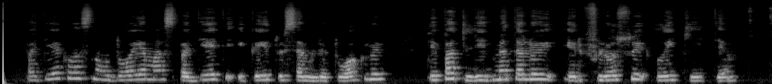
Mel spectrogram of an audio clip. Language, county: Lithuanian, Panevėžys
